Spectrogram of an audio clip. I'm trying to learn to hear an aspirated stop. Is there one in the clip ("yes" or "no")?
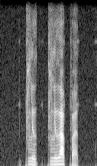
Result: no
